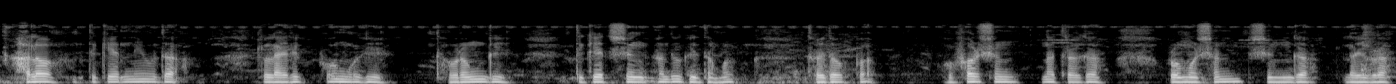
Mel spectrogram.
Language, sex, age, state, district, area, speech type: Manipuri, male, 45-60, Manipur, Churachandpur, rural, read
